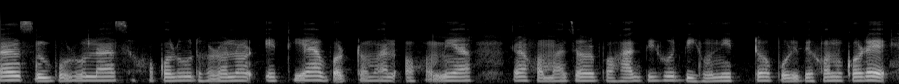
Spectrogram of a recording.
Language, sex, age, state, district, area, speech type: Assamese, female, 30-45, Assam, Biswanath, rural, spontaneous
